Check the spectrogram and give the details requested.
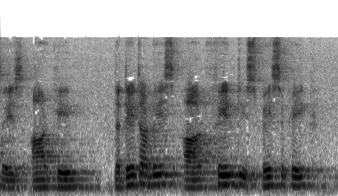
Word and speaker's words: arXiv: ProQuest wave of science arXiv which is pronounced a is our key the database are fairly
